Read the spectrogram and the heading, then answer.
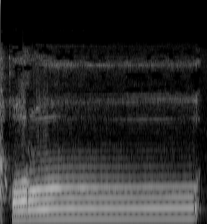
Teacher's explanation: مد متصل، مد متصل، يمد من 4 إلى 5 حركات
